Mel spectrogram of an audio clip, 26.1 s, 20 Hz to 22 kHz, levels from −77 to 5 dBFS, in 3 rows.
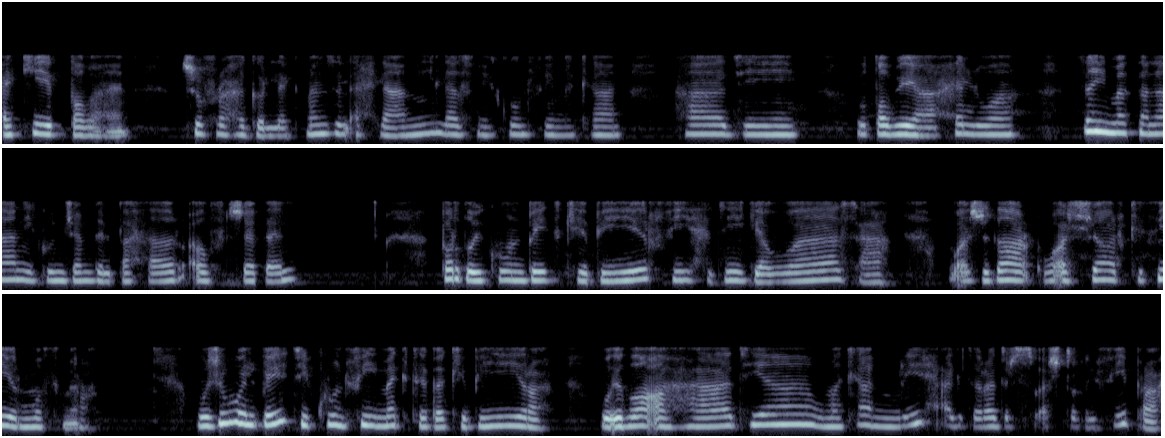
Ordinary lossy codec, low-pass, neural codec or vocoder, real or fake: none; 5.4 kHz; codec, 24 kHz, 6 kbps, HILCodec; fake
